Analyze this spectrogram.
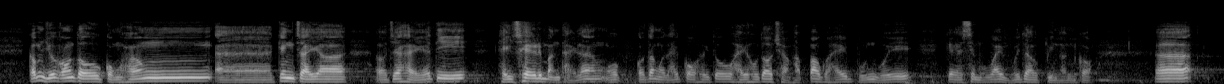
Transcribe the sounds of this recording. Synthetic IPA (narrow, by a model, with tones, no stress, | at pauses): kɐ˨˥mjy˨kɔ˨˥kɔː˨˥ŋt̪o˧wkʊ˨ŋɦœː˨˥ŋʔɛː˨˩kɪ˥ŋt͡sɐ˧jaː˧ | waː˨˩t͡sɛː˨˧˥ɦɐ˨jːɐ˥t̚t̪iː˥ | he˧jt͡sʰɛː˥ɡɔ˧˥t̪i˥mɐ˨nt̪ʰɐ˨˩jlɛː˥ŋɔː˨˧kɔː˧k̚t̪ɐ˥k̚ŋɔ˨˧de˨˩hɐ˨˦jkɔː˧hɵ˧ɥt̪o˥wɦɐ˨˥jɦo˨˥wt̪ɔː˥t͡ʃʰœː˨˩ŋhɐ˨pːaː˥wkʰuː˧t̚hɐ˨˥jpuː˨˥nwuː˨˥jkɛː˧si˧mo˨˩wɐ˨jm˨˩wu˨˥t̪o˥jpiː˨nlə˨nkɔː˧k̚ | aː˧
